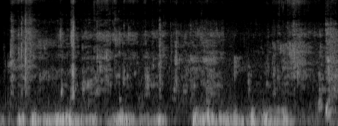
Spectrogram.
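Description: Fish leaping and splashing in a water-filled pond or tank, with irregular bursts of close, fairly loud splashes and trickling water, interrupted by a brief lull midway.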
